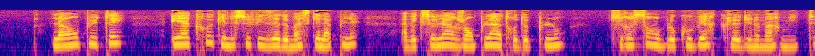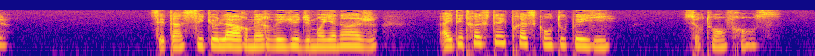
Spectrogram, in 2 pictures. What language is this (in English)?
French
